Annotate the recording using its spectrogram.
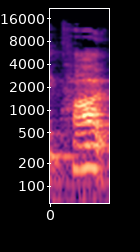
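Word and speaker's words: tahr: इस थार की जगह कई जगह तहर भी लिखा जाएगा, तो इंग्लिश में इसका उच्चारण थार होता है।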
